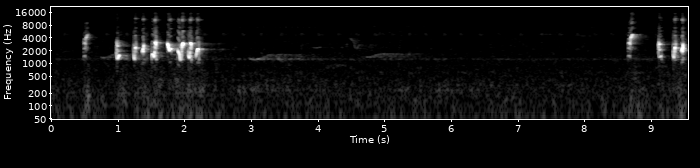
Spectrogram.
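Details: Bulbul lure song: a short opening note, then a fast jumbled phrase of bright chirping notes, a long silence of about six seconds, and the phrase starting again.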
